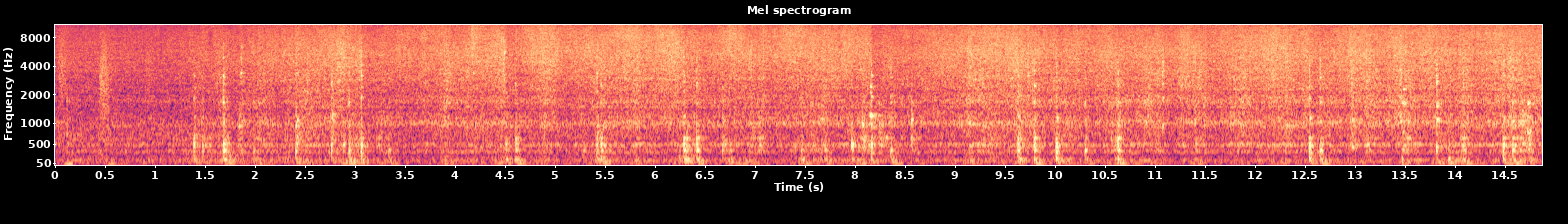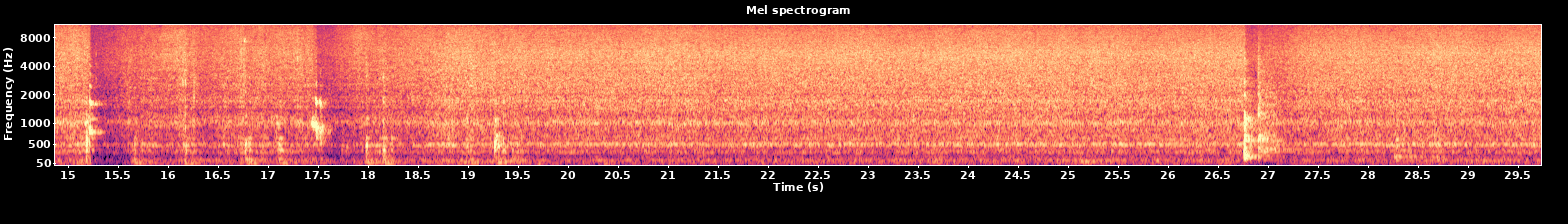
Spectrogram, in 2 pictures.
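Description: Cabbage frying in a pan: a steady sizzle full of small crackles as it is stirred. Three louder, sharp clatters stand out, about halfway, a couple of seconds later, and near the end.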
